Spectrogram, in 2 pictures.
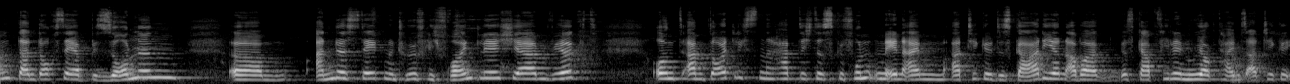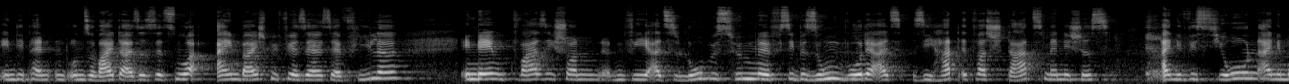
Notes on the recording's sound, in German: auf der Konferenz «70 Jahre: Kein Frieden mit der NATO» der Rosa-Luxemburg-Stiftung in Frankfurt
